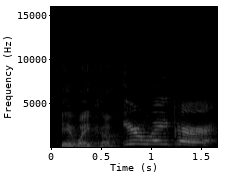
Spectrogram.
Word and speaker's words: Earwaker: Earwaker.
